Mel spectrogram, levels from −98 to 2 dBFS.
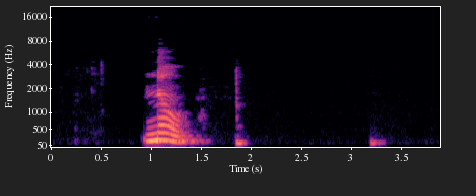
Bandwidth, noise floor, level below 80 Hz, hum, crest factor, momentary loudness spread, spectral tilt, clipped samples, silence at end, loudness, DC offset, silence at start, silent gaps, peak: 6.6 kHz; -86 dBFS; -76 dBFS; none; 22 dB; 26 LU; -8 dB/octave; under 0.1%; 0.65 s; -25 LUFS; under 0.1%; 0.95 s; none; -10 dBFS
